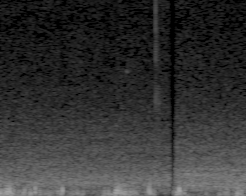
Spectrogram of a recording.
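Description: Wind buffeting the microphone in irregular gusts, with a brief dropout near the end.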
